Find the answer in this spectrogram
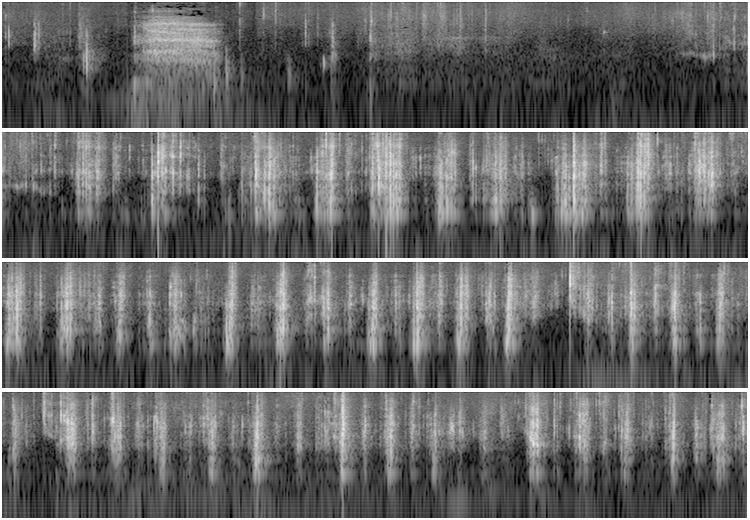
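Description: Close-miked chewing of raw shellfish, with crisp, wet crunching clicks several times a second from about seven seconds in. A short hiss-like burst comes about a second and a half in.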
